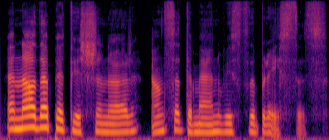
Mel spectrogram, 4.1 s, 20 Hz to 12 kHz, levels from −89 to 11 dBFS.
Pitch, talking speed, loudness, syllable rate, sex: 175 Hz, 115 wpm, -19 LUFS, 4.2 syllables/s, female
